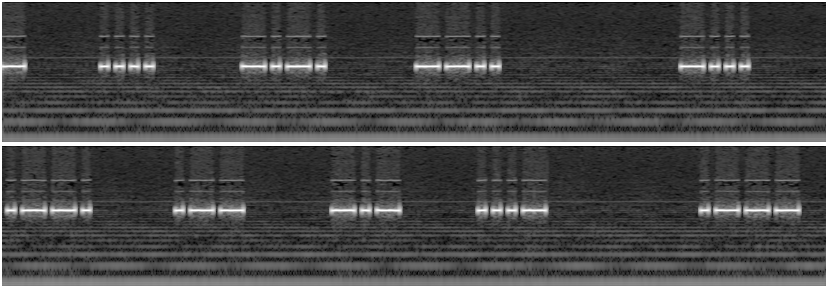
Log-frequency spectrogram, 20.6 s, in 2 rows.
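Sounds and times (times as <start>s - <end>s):
morse code beeps: 0.0s - 0.3s, 1.3s - 1.9s, 3.0s - 4.0s, 5.2s - 6.2s, 8.5s - 9.4s, 10.4s - 11.4s, 12.5s - 13.3s, 16.3s - 17.1s, 19.0s - 20.3s.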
